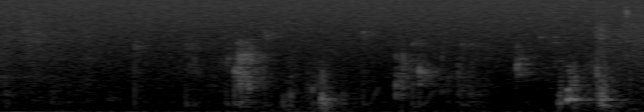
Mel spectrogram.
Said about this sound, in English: Is that better? No, it's still loud as fuck. It's still loud. Can you still hear it over the phone? Why don't you just sip like a normal human being? I don't know how to do that. Just take a fucking casual sip of beer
